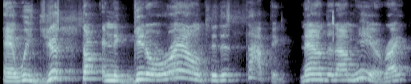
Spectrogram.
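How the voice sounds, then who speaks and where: A man hosting his own online show, speaking in a somewhat high register for a man. His delivery is forceful and full of repetition and street slang. He hammers each point home as he makes his case to a guest. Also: very animated, normal speed. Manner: forceful, repetitive, preacher-like emphasis; casual slang-heavy speech. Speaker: boxing manager and channel host. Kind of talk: emphatic casual talk show monologue.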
